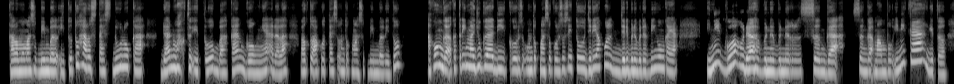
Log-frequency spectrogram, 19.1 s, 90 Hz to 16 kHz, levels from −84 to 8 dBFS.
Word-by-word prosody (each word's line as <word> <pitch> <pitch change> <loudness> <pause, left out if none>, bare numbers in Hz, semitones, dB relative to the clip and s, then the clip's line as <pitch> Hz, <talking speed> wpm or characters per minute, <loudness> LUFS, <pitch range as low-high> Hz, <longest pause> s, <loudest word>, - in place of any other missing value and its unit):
kalau 200 +1 +3
mau 205 0 +3
masuk 210 -1 0
bimbel 205 0 +3
itu 195 +2 -6
tuh 305 - 0
harus 255 -6 +3
tes 205 -1 -2
dulu 255 +4 +1
Kak, 200 -3 0 0.3
dan 205 +5 +1
waktu 250 0 0 0.2
itu 215 +4 -2
bahkan 210 +4 -2
gongnya 185 +2 -2
adalah, 185 +1 -1 0.2
waktu 200 0 -4
aku 205 +2 -5
tes 205 -1 -4
untuk 200 -1 -6
masuk 195 0 -5
bimbel 185 -1 -4
itu 285 - -5 0.5
aku 280 - +2 0.2
nggak 225 - +4
keterima 265 +1 +3
juga 265 -1 +3
di 225 -2 -1
kurs 220 +2 -3
untuk 220 +1 -3
masuk 210 +1 0
kursus 215 +2 -4
itu. 240 -1 -1
Jadi 220 +4 0
aku 260 -6 -2
jadi 210 +1 +3
bener-bener 200 -1 0
bingung 245 +3 -1
kayak, 200 -5 -1 0.6
"Ini 270 +9 +2
gue 240 +7 +2 0.2
udah 230 -1 +6
bener-bener 200 -1 +1
seenggak 195 -3 +2 0.2
seenggak 205 -3 -3
mampu 195 0 -1
ini 275 +11 -2
kah, 370 +2 +6 0.2
gitu?" 175 -4 -5
210 Hz, 155 wpm, -22 LUFS, 200-240 Hz, 0.6 s, udah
